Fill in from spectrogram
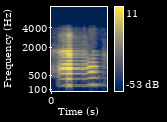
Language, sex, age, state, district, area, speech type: Maithili, female, 30-45, Bihar, Araria, rural, conversation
